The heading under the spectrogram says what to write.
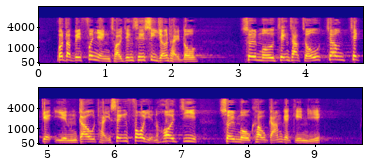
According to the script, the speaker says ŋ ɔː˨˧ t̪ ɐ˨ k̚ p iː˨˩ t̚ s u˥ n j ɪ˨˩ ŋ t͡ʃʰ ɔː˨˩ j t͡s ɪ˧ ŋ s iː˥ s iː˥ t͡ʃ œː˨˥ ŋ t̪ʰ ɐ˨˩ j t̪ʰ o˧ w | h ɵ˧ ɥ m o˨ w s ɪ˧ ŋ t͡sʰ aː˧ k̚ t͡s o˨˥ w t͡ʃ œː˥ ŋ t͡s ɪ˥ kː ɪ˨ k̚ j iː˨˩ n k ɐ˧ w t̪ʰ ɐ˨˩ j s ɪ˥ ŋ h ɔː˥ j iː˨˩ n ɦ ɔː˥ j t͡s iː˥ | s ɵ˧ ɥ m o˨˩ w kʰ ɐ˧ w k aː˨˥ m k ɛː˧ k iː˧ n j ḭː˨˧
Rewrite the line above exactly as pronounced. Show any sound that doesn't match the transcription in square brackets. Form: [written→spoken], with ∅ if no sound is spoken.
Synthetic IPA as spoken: ŋ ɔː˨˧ t̪ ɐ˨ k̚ p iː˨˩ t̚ [s→f] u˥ n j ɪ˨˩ ŋ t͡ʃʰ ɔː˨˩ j t͡s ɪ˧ ŋ s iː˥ s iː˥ t͡ʃ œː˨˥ ŋ t̪ʰ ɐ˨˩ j [t̪ʰ→t̪] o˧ w | [h→s] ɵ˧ ɥ m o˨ w [s→t͡s] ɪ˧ ŋ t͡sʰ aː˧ k̚ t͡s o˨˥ w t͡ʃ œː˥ ŋ t͡s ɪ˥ kː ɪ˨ k̚ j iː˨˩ n k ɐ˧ w t̪ʰ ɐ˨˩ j s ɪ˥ ŋ [h→f] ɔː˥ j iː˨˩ n ɦ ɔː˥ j t͡s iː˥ | s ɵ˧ ɥ m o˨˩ w kʰ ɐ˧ w k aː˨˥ m k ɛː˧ k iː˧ n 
